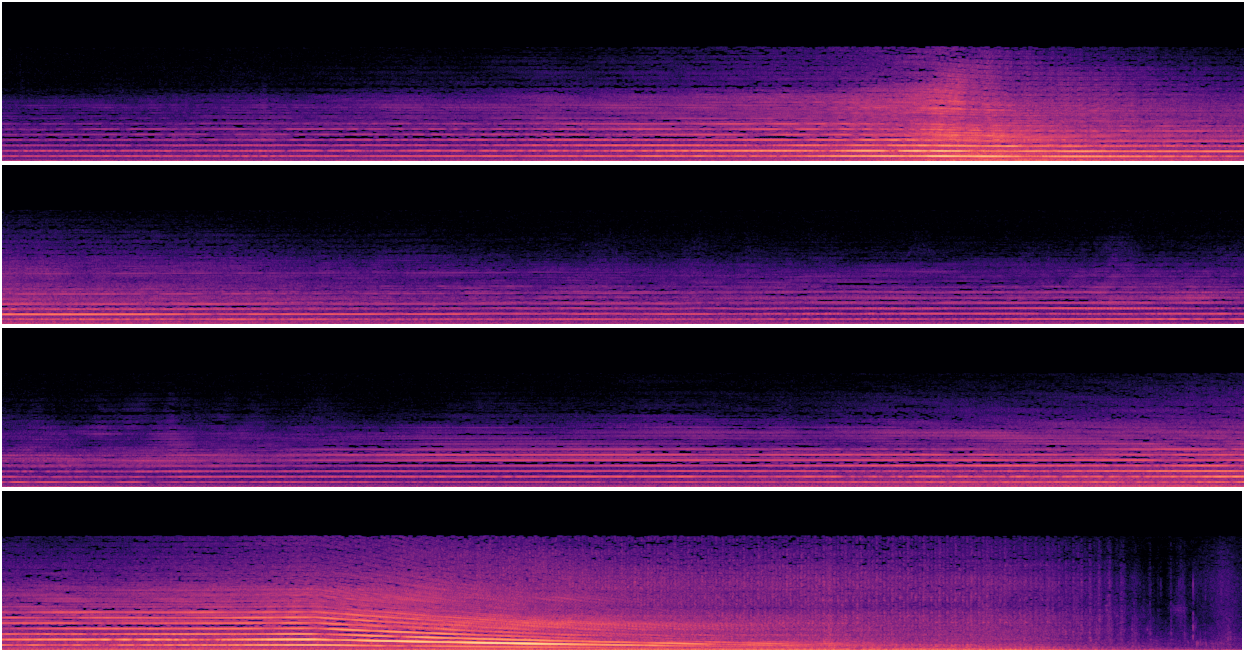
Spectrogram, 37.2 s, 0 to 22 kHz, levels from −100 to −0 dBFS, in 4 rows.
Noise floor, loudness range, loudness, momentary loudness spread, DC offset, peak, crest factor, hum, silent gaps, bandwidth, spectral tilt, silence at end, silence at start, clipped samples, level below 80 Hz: -50 dBFS; 25 LU; -20 LUFS; 27 LU; under 0.1%; -4 dBFS; 20 dB; none; none; 16 kHz; -2 dB/octave; 0.1 s; 0 s; under 0.1%; -48 dBFS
